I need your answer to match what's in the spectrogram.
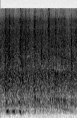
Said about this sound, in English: I mean, I look at leaders like Congressman Jared Huffman, who is here. Yes. Applause for Jared Huffman.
